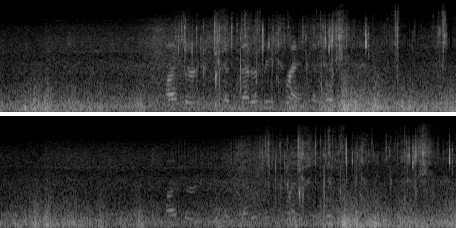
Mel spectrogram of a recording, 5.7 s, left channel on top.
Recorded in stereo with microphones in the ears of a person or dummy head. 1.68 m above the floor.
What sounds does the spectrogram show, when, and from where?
2.1 s a woman speaking: 60° left (ahead or behind)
